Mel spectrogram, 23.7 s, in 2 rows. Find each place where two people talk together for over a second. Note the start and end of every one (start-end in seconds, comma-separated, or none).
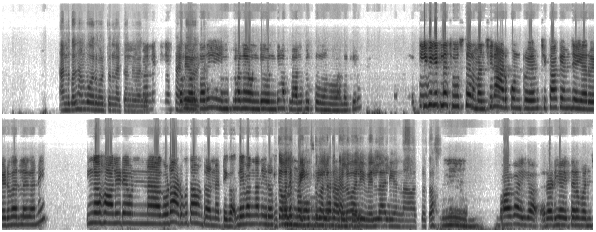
17.3-19.0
